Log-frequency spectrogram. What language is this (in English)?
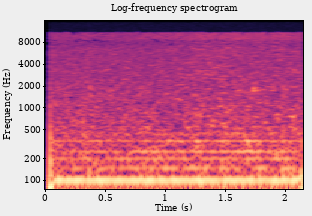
Catalan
